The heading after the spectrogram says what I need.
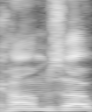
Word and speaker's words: Khamzat: Kamzat. What's that? How do you Khamzat?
